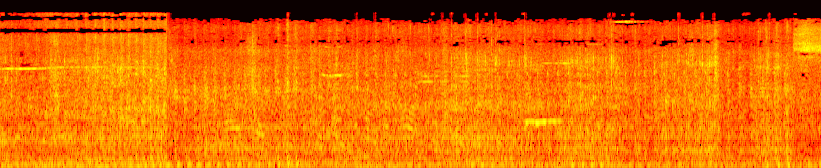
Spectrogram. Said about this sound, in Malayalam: ബസ് വരുന്നുണ്ട്.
